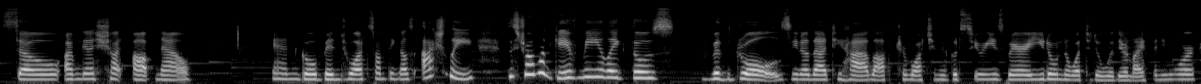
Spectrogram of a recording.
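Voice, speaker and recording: A woman's voice: on the high side, steady tone, normal speed, a little mellow, dry recording. Woman, podcast host, rambling, giggly, worn voice, faint music behind. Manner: chatty, giggly, rambling with fillers. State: tired, strained voice. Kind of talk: casual solo podcast ramble.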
